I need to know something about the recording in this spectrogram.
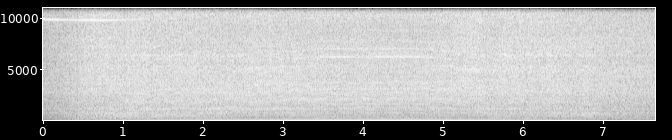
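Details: Engine revved via the throttle body during a vacuum gauge test: climbs smoothly from idle to a steady higher speed and settles back, clean and even with no knocks; gauge rises as desired, healthy engine.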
